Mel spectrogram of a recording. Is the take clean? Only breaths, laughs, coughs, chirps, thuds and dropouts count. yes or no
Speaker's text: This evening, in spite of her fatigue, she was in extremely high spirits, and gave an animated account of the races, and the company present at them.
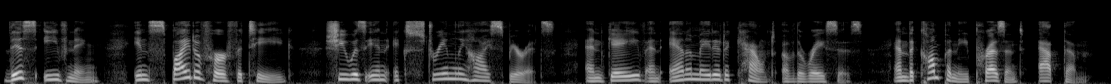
yes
